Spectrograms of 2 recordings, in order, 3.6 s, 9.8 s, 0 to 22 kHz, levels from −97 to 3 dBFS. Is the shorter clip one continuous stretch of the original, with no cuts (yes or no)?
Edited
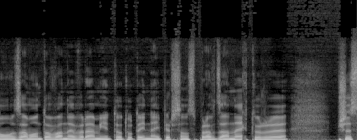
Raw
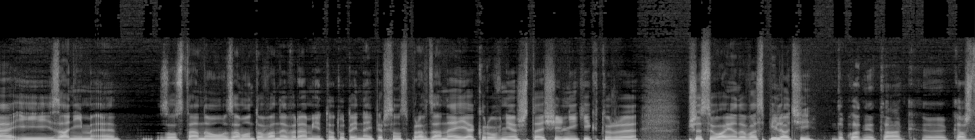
no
